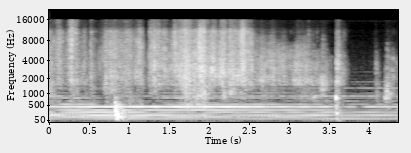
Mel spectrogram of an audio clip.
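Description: A paper tissue dabbed and rubbed on watercolour paper to lift wet paint, a soft rustling scrub over quiet background music with steady tones.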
